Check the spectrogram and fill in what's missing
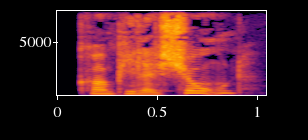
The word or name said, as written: kompilation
